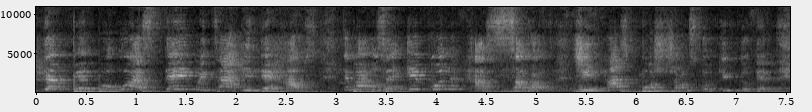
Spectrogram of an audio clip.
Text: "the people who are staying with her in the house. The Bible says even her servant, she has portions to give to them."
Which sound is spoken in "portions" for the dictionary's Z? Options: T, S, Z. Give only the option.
S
